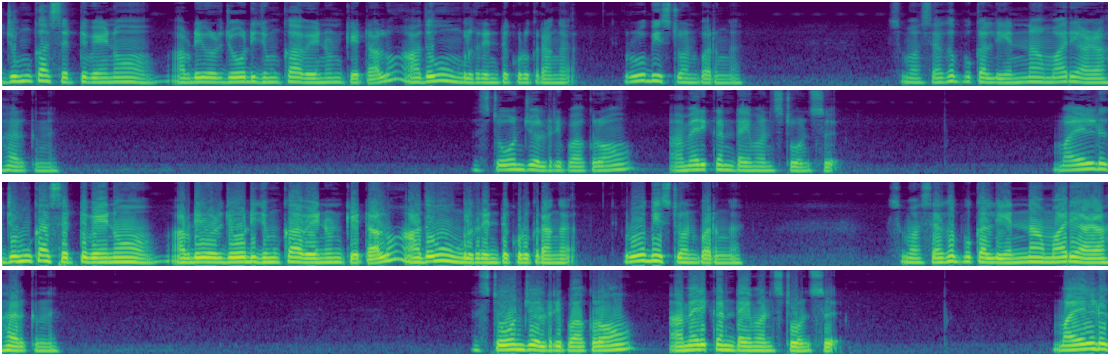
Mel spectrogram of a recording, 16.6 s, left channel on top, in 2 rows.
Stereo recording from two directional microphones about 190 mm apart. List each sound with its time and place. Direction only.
0.0 s speech: 15° right (ahead or behind)
0.8 s speech: 5° left (ahead or behind)
1.2 s speech: 15° right (ahead or behind)
6.6 s speech: 15° right (ahead or behind)
11.8 s speech: 15° right (ahead or behind)
16.3 s speech: 15° right (ahead or behind)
